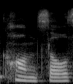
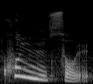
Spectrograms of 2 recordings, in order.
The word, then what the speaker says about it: console: it on some game consoles as well so I think we often say corn soy corn soy ok the pronunciation is console the stress goes on the first syllable we're talking about these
